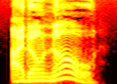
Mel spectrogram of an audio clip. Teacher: The stress is on don't, not on I or no.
